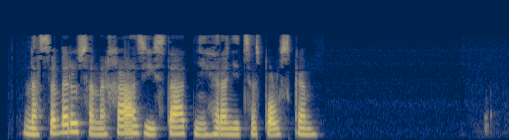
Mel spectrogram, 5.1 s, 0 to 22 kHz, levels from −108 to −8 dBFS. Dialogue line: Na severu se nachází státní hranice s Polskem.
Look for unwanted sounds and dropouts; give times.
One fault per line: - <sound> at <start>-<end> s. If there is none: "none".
none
